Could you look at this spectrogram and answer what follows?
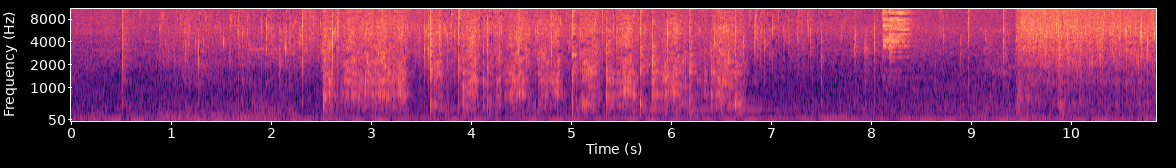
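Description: Tempering spices sizzle and crackle in hot oil in a pan for a curd sambar, with steady stirring and scraping clatter throughout and a few sharp pops near the end.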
